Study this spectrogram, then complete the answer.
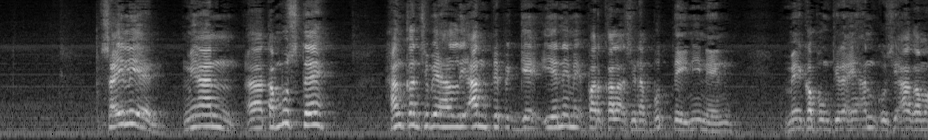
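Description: A young man speaks with animation through an online call.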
